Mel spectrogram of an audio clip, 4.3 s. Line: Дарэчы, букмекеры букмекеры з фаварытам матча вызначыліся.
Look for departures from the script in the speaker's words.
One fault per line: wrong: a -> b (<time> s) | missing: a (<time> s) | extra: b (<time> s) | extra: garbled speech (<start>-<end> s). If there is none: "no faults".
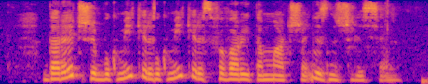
no faults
